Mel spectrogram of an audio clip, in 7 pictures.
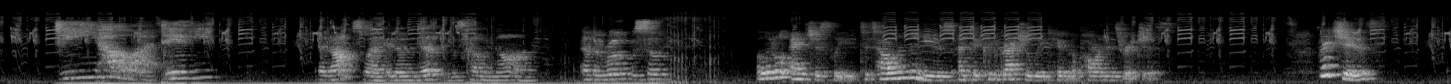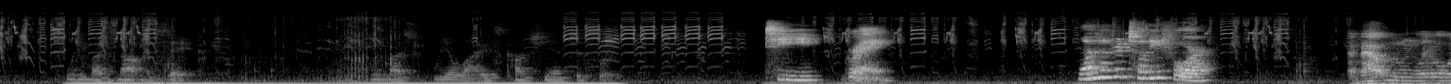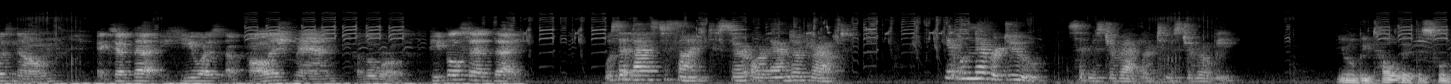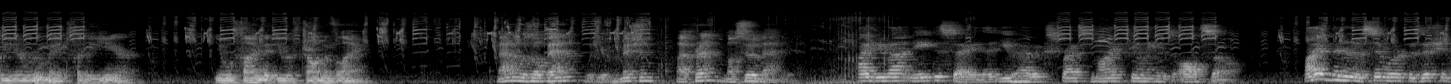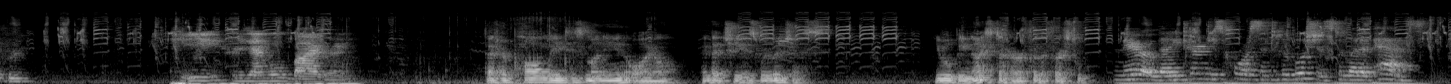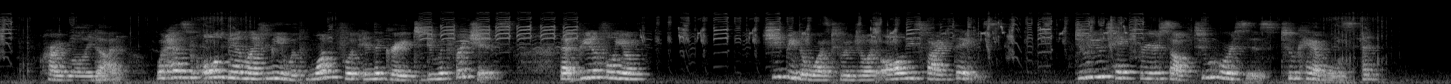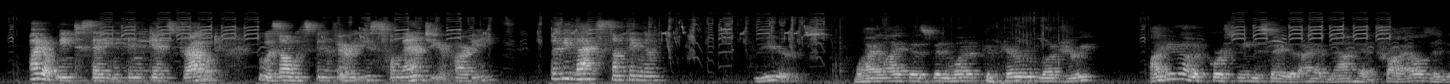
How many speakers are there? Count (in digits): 9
